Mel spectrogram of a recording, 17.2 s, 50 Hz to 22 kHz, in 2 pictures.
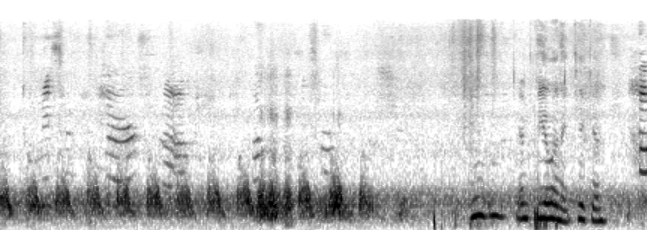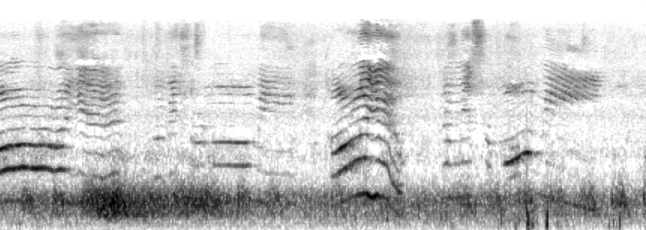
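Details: Sonoline B fetal Doppler at 19 weeks 4 days: a rapid, whooshing fetal heartbeat broken up by thumps and whistling sweeps as the baby kicks. The displayed rate was inaccurate because the baby moved so much.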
